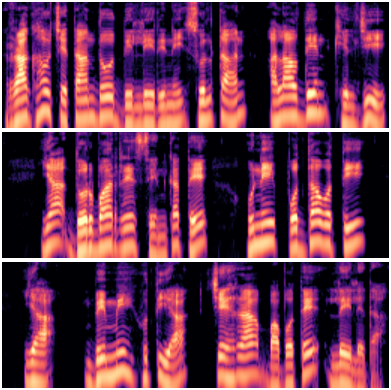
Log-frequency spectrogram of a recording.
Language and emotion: Santali, neutral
